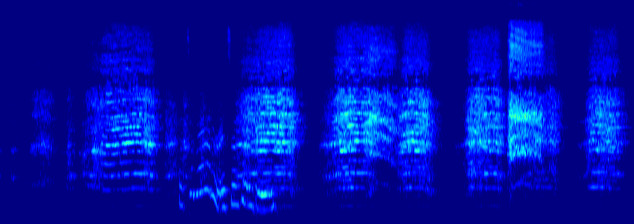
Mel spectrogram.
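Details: Pet cockatoo indoors screaming after pulling its owner's glasses off, setting other pet birds screaming too: harsh, drawn-out raucous screeches repeated every second or two, with a woman's soothing voice talking over them.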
